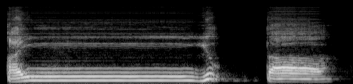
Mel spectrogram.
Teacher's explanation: عین میں نون کو لے کے یا میں گھس گیا کیونکہ نون کے بعد یا ادغام مال غنہ کا حرف ہے، گھس گیا اس میں.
